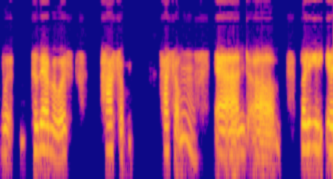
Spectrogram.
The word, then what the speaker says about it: Hassam: and kind of just, if you say it fast enough, it turns into Hassam.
